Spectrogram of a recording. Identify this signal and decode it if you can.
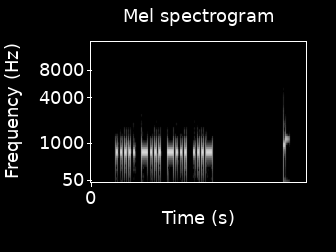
Morse code, heard as a keyed tone, about 28 wpm, 700 Hz. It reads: 5BBV
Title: Four Challenging Letter-Number Combinations 28wpm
